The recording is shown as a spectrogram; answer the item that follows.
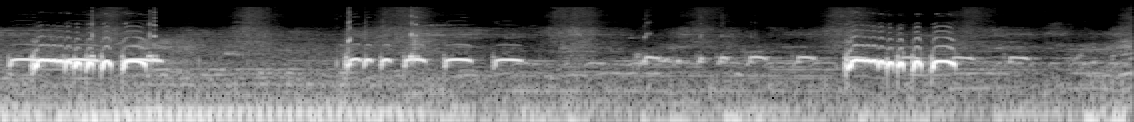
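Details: Female zebra dove calling to a male: bursts of quick, arched, cooing notes repeated in short rattling runs, with brief pauses between phrases and a low hum underneath.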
